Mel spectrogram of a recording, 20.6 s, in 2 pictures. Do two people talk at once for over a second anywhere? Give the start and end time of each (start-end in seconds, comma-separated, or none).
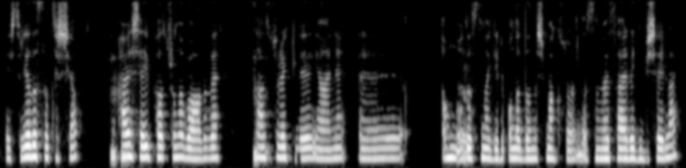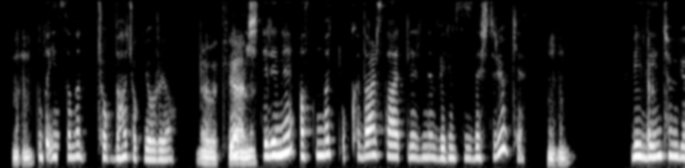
none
